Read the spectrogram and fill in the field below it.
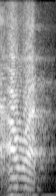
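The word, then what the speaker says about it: hour: I spend N ववर अब ववर में एच जो है वह साइलेंट रहता है कुछ वर्ड्स रहते हैं अवर हो गया ऑनेस्ट हो गया य ऐसे कुछ वर्ड्स होते हैं जिसमें एच साइलेंट होता है तो साइलेंट होने की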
